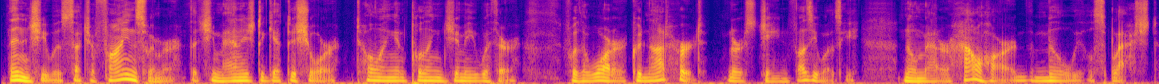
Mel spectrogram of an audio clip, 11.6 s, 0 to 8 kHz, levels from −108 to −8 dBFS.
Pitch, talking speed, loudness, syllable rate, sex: 115 Hz, 190 wpm, -21 LUFS, 5.1 syllables/s, male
